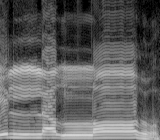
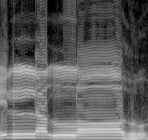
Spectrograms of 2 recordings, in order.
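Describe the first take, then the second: Both takes have the same delivery.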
